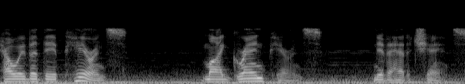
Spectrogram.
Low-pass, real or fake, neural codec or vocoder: 5.4 kHz; real; none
